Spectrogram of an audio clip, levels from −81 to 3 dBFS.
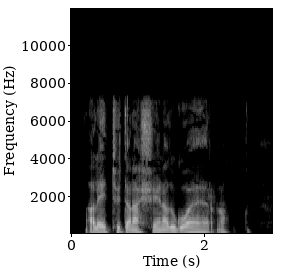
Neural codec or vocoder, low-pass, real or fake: none; 7.2 kHz; real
